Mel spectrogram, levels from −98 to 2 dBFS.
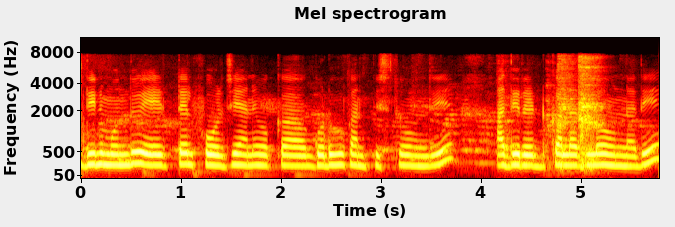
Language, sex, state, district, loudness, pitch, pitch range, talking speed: Telugu, female, Telangana, Mahabubabad, -14 LUFS, 215 Hz, 210-225 Hz, 145 wpm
